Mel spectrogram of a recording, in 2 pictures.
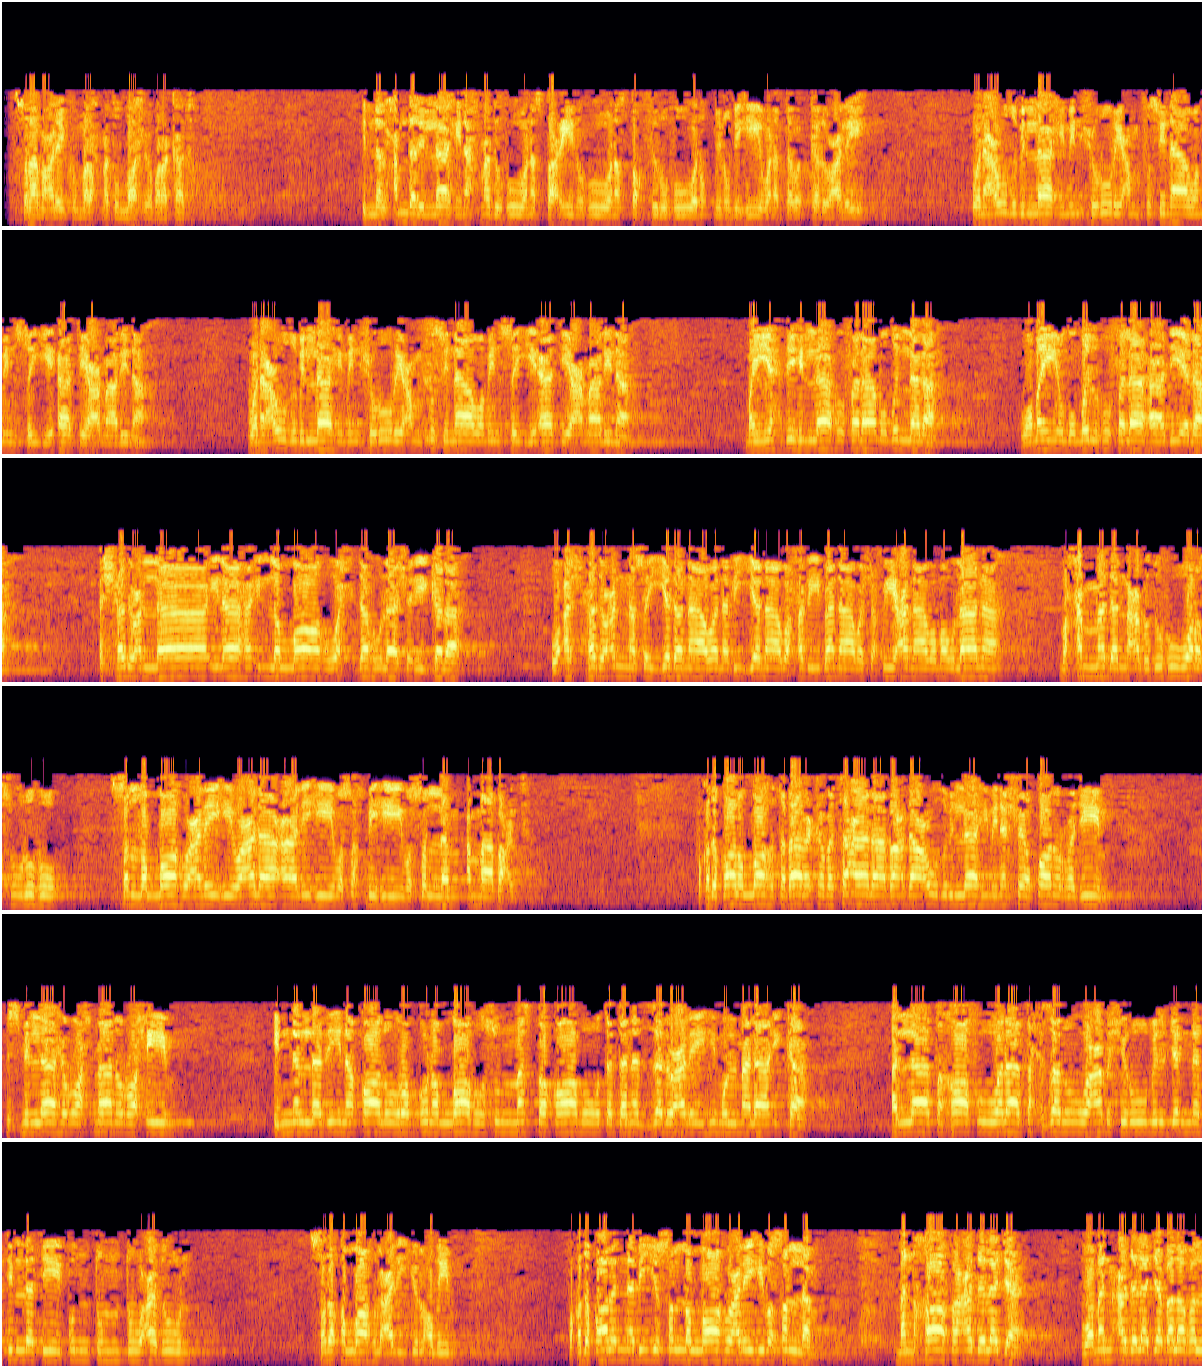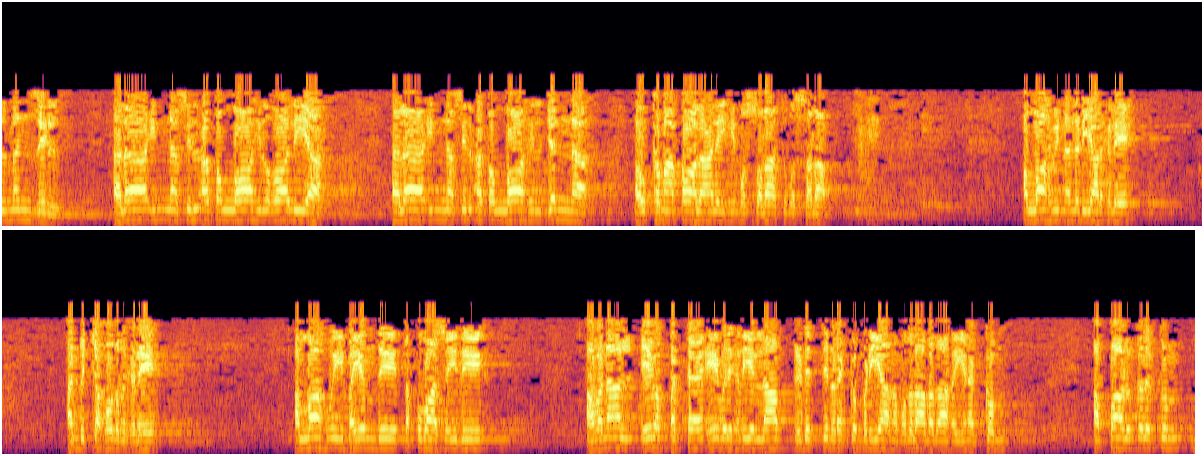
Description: Kudumbathitku Selavu Seyvathu Tharmam!(குடும்பத்திற்கு செலவு செய்வது தர்மம்!) | Audio Bayans | All Ceylon Muslim Youth Community | Addalaichenai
